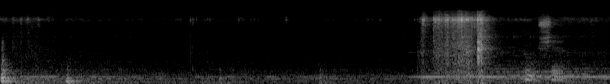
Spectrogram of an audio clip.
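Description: A deck of tarot cards handled and shuffled by hand, with small clicks and rustles. About four seconds in comes a brief, louder flurry of cards, as the deck is riffled or spread out onto the table.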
